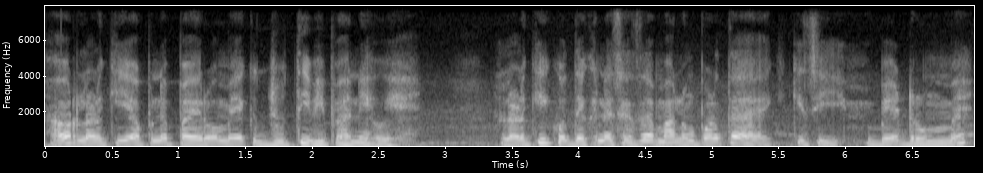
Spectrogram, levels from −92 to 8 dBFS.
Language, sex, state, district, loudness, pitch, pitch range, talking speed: Hindi, male, Haryana, Charkhi Dadri, -16 LUFS, 155 Hz, 145-170 Hz, 190 wpm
